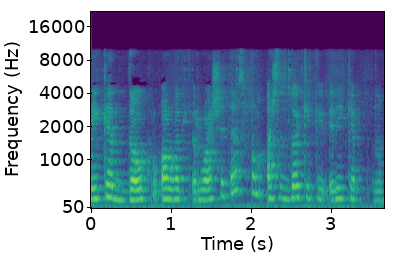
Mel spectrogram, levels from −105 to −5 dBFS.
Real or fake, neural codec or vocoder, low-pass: real; none; 9.9 kHz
